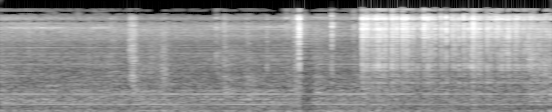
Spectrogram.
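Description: Welding arc crackling and hissing as an exhaust pipe is welded under a truck; it strikes up about two-thirds of the way in, after a single sharp click.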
